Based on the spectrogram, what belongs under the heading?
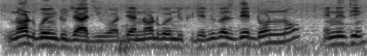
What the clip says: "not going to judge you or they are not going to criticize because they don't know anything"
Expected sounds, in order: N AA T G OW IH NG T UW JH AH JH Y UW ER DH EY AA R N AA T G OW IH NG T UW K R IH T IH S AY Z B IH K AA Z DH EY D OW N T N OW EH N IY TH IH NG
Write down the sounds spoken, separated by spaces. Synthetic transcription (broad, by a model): N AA T G OW IH NG T UW JH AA JH Y UW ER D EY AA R N AA T G OW IH NG T UW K IH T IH B IH K AA Z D EY D OW N T N OW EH N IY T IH NG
